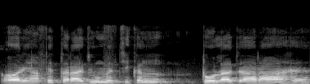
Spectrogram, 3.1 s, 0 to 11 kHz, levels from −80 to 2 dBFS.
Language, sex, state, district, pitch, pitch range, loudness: Hindi, male, Jharkhand, Deoghar, 165 Hz, 160-170 Hz, -15 LUFS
